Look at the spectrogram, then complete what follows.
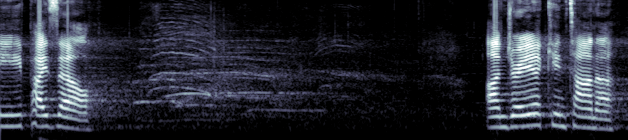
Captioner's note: audience cheering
